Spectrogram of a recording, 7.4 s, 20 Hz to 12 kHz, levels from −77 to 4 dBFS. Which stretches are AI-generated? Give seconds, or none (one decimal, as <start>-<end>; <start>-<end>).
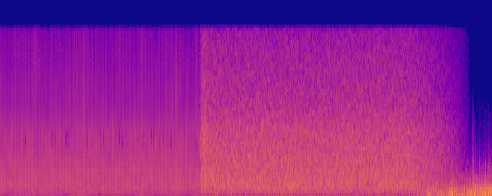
0.0-3.0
